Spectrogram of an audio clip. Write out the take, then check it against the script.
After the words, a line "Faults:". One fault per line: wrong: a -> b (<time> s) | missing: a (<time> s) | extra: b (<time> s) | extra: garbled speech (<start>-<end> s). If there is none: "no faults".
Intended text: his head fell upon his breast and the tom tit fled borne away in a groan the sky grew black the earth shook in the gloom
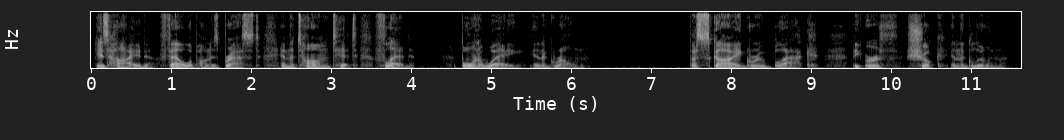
his hide fell upon his breast and the tom tit fled borne away in a groan the sky grew black the earth shook in the gloom
Faults:
wrong: head -> hide (0.2 s)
